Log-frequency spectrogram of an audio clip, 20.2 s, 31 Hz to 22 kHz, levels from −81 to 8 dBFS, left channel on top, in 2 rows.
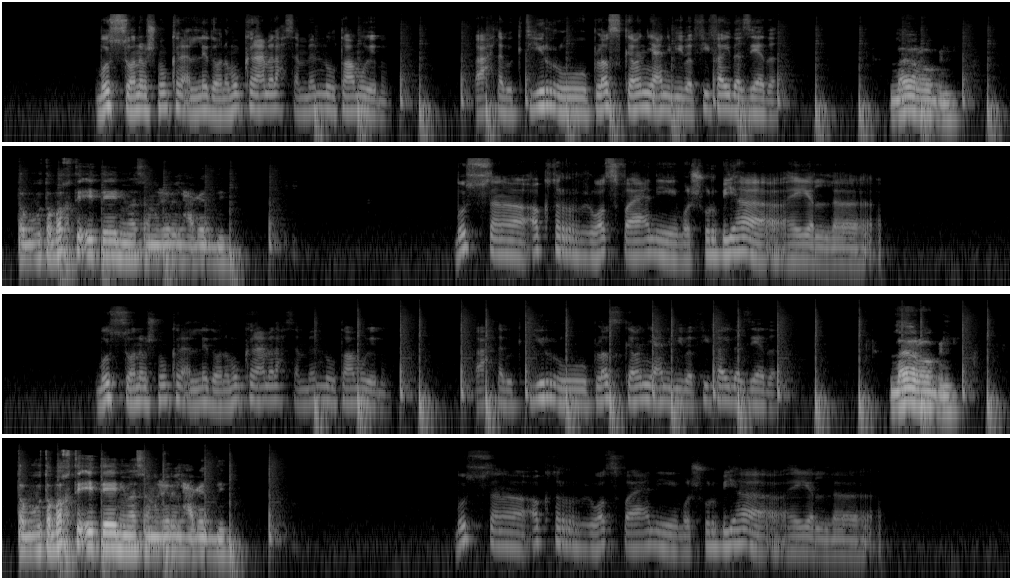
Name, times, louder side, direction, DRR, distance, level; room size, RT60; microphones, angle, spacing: voice 1, 0.9-3.9 4.7-7.8 14.6-18.9, left 6 dB, 50° left, 0.4 m, -36 dB
sound 1, 3.1-12.9, right 3 dB, 85° right, 0.9 m, -42 dB
voice 2, 8.9-9.6 10.2-12.4, right 5 dB, 45° right, 0.4 m, -28 dB
8.9 x 3.7 x 5.2 m
head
